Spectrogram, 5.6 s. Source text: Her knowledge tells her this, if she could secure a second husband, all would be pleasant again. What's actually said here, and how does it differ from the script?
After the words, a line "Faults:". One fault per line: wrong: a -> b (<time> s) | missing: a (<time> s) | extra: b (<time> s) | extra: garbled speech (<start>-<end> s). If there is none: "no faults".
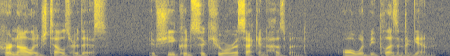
Her knowledge tells her this, if she could secure a second husband, all would be pleasant again.
Faults:
no faults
